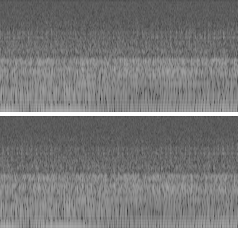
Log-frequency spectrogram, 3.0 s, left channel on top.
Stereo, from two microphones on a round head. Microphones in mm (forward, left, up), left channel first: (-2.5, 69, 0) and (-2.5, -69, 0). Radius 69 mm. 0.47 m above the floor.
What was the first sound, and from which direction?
Only background noise.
